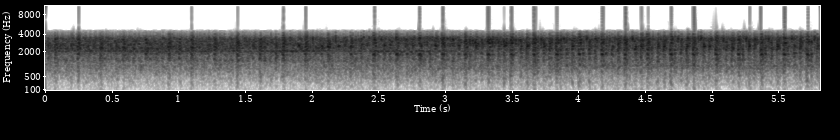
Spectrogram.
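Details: Subaru Impreza EJ25 that suddenly began idling rough and clicking loudly after coming off the highway: sharp metallic clicking about three per second over a rough idle; the owner suspects a spun bearing, but this is unconfirmed.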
